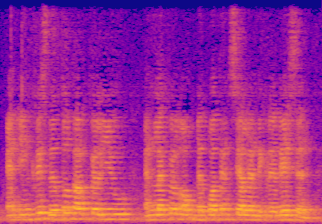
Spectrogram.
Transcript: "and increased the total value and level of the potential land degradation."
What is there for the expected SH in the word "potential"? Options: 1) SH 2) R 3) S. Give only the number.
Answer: 3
